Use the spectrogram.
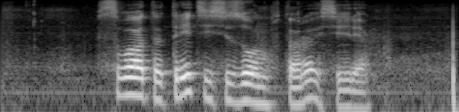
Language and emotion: Russian, neutral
